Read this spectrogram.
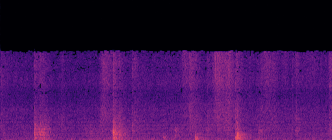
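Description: Laundry thumps inside a tumble dryer's turning drum.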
